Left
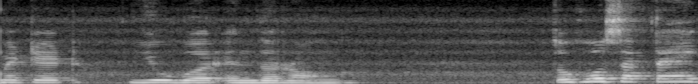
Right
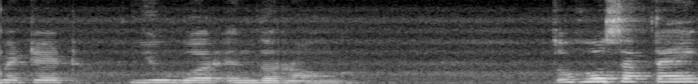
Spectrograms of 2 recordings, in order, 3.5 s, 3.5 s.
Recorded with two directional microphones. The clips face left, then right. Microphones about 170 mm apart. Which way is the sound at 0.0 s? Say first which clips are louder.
Left 3 dB; 60° left (ahead or behind).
